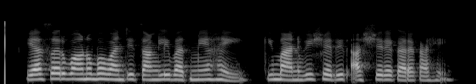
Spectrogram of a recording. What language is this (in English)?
Marathi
